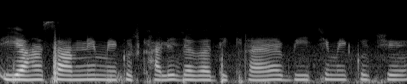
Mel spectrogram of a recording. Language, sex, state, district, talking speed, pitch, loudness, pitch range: Hindi, female, Bihar, Purnia, 190 wpm, 215 Hz, -22 LUFS, 210-220 Hz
